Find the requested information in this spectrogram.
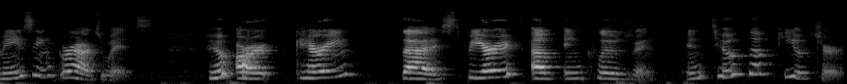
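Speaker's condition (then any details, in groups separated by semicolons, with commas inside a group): Cerebral palsy; hard to talk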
